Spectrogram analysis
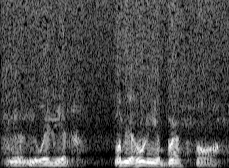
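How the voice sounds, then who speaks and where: An actor playing a cool, commanding secret agent in a 1950s radio drama, speaking in a dry, clipped, self-assured way. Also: male voice, low-pitched, big pitch swings, fast talker, mellow. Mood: tense, commanding. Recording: noisy vintage 1950s radio recording.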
